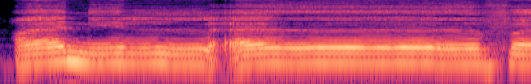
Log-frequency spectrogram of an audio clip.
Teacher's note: lam dia punya sifat tawassut ya. Tawassut ya. Suaranya tidak terputus ya. Jadi antara berhenti dan mengalir ya suaranya ya.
